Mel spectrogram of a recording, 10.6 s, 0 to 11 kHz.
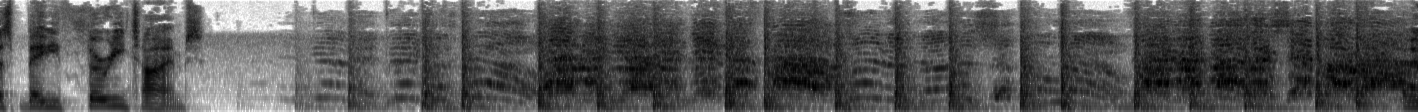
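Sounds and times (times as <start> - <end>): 
speech: 0.0 - 1.6
large protest crowd chanting in unison in a city street: 2.1 - 10.6
sharp percussive beats marking the chant cadence: 2.2 - 10.6.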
